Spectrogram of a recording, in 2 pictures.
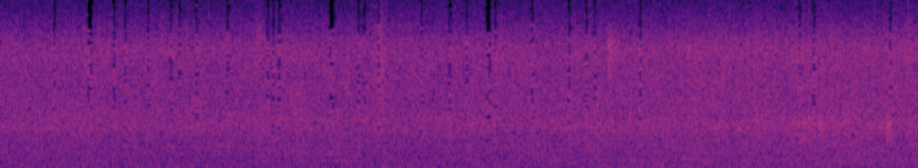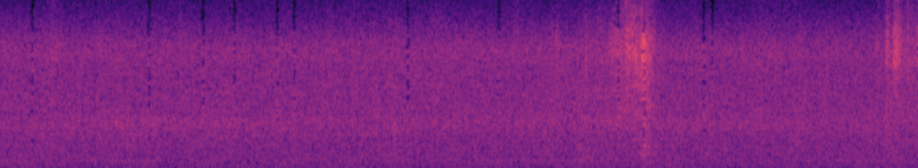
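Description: Steady hiss of background noise, with one short, faint tap near the end.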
